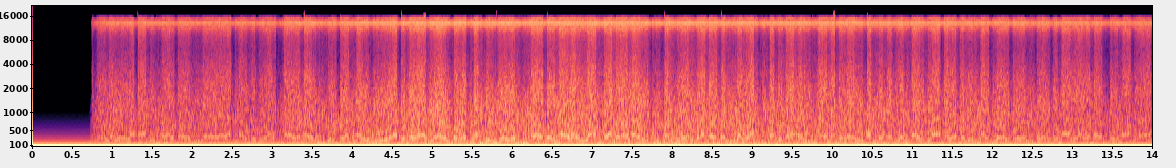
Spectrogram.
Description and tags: A small collection of audio clips produced on Knoppix Linux system.
I've been doodling with sounds for about 4-5 yrs. I'm no professional, just a semi-weird guy that likes to make weird sounds! LOL!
